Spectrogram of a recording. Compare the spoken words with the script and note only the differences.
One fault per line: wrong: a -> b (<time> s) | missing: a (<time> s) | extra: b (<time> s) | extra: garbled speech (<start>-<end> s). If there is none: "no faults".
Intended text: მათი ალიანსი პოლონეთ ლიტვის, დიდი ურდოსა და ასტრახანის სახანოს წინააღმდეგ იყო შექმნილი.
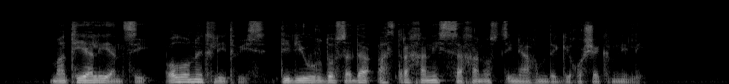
no faults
